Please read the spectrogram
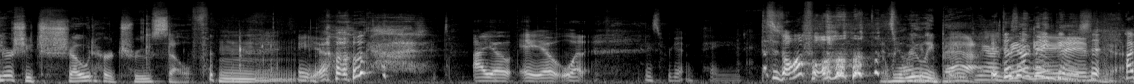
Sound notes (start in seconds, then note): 2.0 laughing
